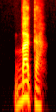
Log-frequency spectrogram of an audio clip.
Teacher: si alguien pronuncia la palabra vaca con fuerza y de forma aislada, hará un cierre bilavial explosivo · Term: cierre bilabial explosivo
